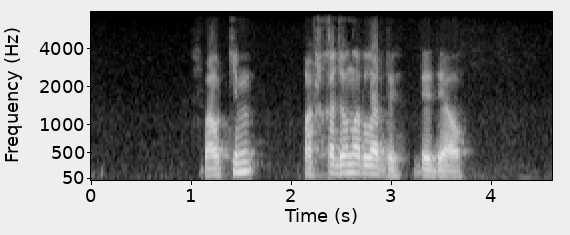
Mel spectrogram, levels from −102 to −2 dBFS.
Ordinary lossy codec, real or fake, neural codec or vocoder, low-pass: Opus, 64 kbps; real; none; 7.2 kHz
